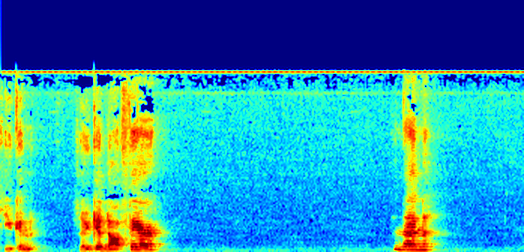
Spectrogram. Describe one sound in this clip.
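A young woman speaks calmly and close to a microphone, in short bursts.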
